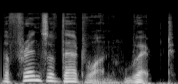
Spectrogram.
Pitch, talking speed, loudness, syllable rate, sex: 120 Hz, 200 wpm, -17 LUFS, 4.1 syllables/s, male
